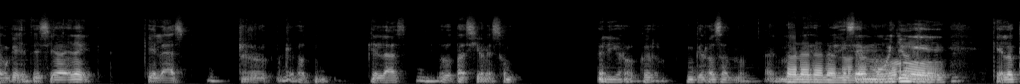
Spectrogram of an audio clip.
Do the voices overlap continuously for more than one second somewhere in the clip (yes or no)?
yes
